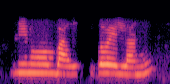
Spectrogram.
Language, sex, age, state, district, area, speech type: Telugu, female, 18-30, Andhra Pradesh, Eluru, rural, conversation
